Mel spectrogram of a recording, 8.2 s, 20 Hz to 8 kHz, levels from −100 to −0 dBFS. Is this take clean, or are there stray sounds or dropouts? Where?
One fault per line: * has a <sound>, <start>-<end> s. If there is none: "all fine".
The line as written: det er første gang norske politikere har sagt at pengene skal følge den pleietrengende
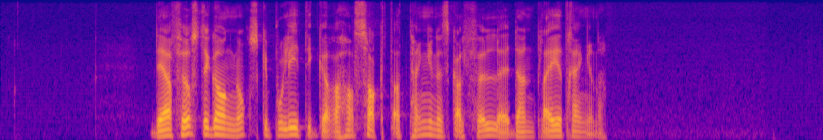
all fine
